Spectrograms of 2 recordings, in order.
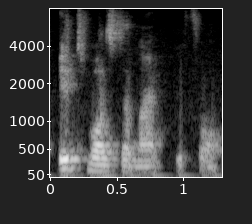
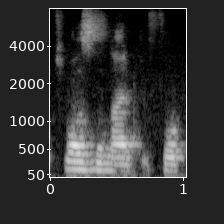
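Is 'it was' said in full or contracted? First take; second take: full; contracted. First: It was is said as two full words. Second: It was is shortened to one syllable, twas. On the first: "instead of" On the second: "native English speakers just say"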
